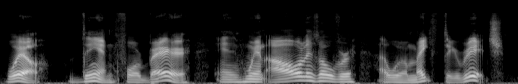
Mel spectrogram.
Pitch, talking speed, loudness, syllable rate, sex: 125 Hz, 150 wpm, -20 LUFS, 3.5 syllables/s, male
